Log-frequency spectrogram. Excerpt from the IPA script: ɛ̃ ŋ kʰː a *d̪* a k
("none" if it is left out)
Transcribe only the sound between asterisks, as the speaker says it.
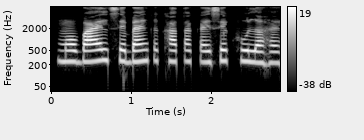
t̪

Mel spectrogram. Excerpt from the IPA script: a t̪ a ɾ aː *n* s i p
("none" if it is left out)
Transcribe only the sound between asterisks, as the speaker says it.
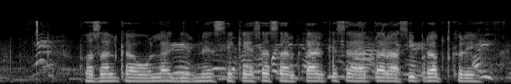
none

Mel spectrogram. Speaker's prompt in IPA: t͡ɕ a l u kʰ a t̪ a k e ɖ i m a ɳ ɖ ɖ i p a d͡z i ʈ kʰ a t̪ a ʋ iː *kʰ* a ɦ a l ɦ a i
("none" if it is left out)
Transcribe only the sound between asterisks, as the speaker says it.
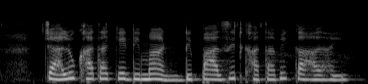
k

